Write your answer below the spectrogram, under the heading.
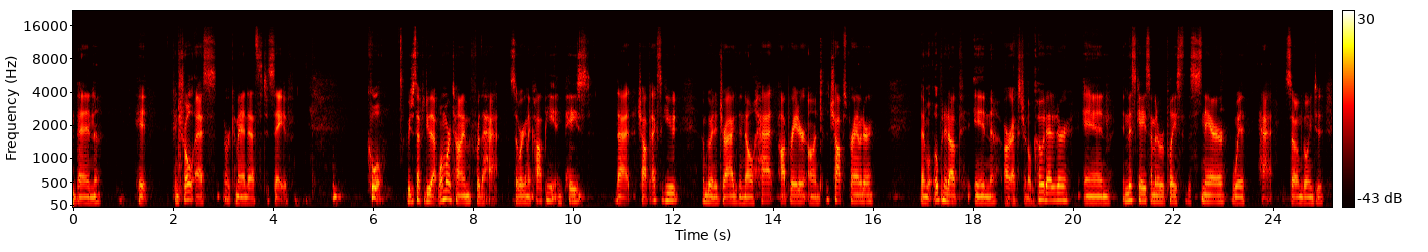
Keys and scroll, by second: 4.3 ctrl+s, 8.6 ctrl+c, 9.3 ctrl+v, 18.5 ctrl+e, 24.6 typing.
